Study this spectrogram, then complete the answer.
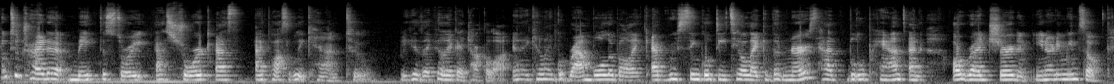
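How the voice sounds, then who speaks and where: Speaking with an American accent, a woman keeps a fairly high pitch and a fairly quick pace. Her intonation is fairly even over noticeable background noise. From Las Vegas, US. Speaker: vlogger. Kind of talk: storytelling vlog.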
